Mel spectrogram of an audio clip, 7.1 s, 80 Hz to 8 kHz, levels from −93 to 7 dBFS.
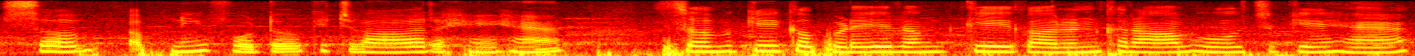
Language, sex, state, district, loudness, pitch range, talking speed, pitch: Hindi, female, Punjab, Fazilka, -16 LUFS, 225-250 Hz, 125 wpm, 235 Hz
